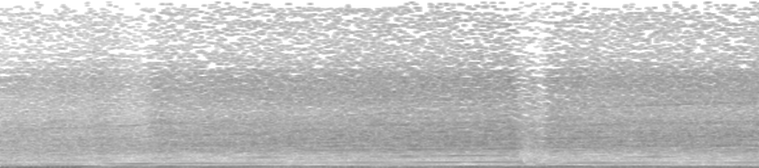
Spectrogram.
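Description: A race car engine roars steadily, its pitch slowly rising, then dipping briefly at a gear change before climbing again.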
